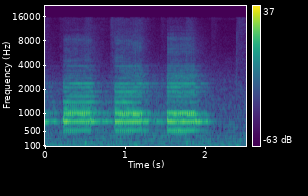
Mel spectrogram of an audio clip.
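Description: A Tapo TP-Link C210 security camera alarm beeps three times in long, loud, evenly spaced tones, each a steady buzzing pitch, with a faint hum beneath.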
